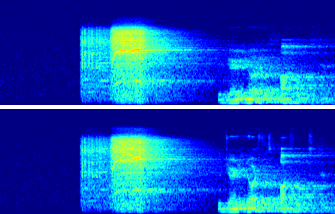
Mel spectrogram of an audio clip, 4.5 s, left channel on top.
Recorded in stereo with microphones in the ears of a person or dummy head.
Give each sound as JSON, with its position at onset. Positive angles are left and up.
{"t": 1.1, "sound": "a camera shutter", "side_deg": 5, "distance_m": 0.5}
{"t": 2.9, "sound": "a man speaking", "side_deg": -75, "distance_m": 1.6}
